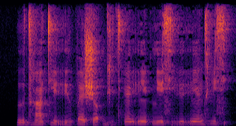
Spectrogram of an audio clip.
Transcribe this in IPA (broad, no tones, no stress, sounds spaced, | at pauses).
ɯ dʱ ã tʲ ɛ rʲ ɯ p ɛ ʃ ʌ ʔ ɡʱ i tʲ ʔ ɛ̃ rʲ ẽ ʔ lʲ e sʲ rʲ u rʲ ɛ̃ dʱ i sʲ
